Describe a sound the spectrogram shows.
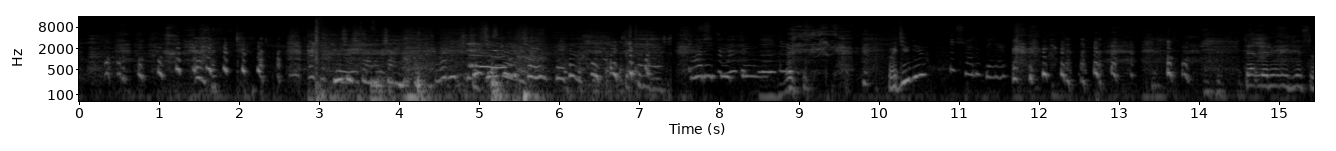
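A young girl laughs and squeals happily close by.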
